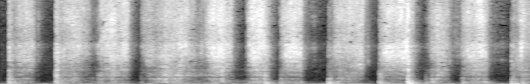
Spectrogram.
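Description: A wide synthetic-bristle paintbrush, held in the hand, scratches and rubs across a large panelled molded hardboard interior door with a woodgrain texture, likely hollow-core molded composite, while applying white paint. Repeated back-and-forth strokes make a dry, bristly scraping hiss with a low rumble underneath, separated by brief pauses between strokes.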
